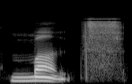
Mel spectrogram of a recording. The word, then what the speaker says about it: month: But 27, the vowel is as in up. Month. It's the same and the combination as must and mug and money, even though that's spelled with an O.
